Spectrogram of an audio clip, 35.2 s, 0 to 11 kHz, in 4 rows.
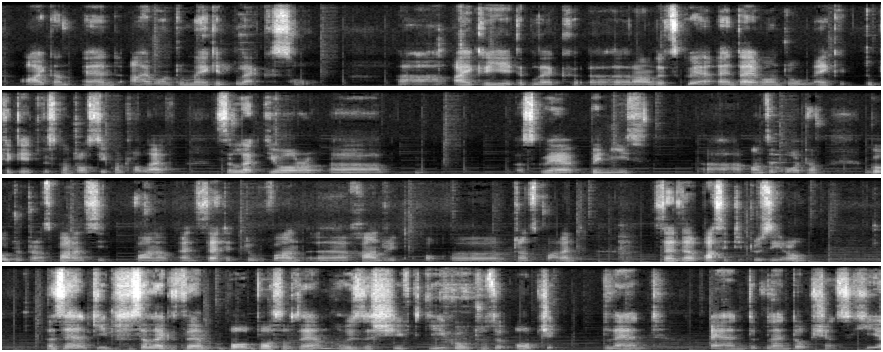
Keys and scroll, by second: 9.0 ctrl+c.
